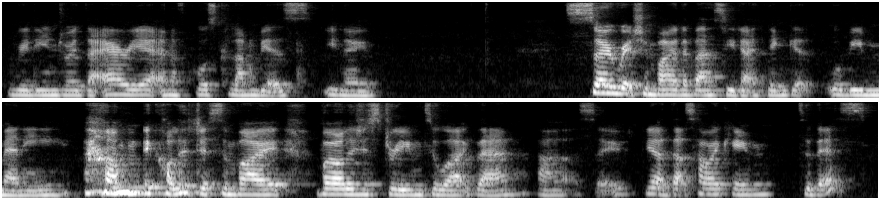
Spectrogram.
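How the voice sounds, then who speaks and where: A young woman with a slightly low voice answers interview questions in a loose, chatty way. She restarts her sentences often and fills pauses with um and like. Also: steady tone. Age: young adult. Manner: chatty, many restarts and fillers. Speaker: guest, PhD researcher.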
